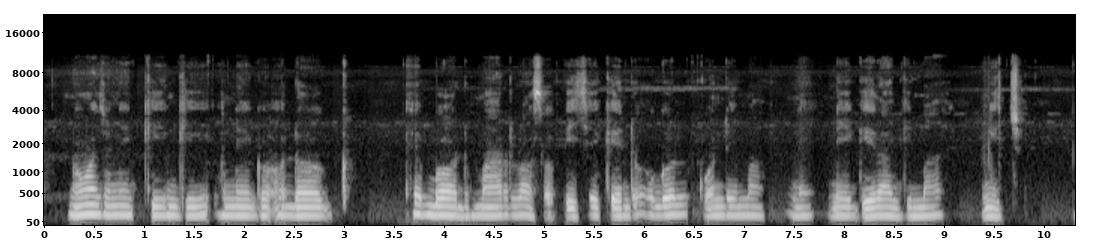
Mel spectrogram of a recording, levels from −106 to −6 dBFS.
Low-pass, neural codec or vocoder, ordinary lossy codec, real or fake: 10.8 kHz; none; none; real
